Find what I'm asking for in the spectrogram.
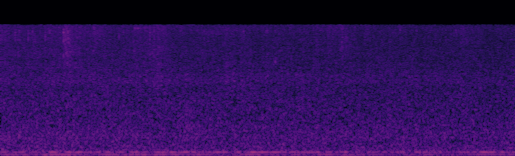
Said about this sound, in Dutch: Ik zie dat er velen van u ook even naar buiten kijken, omdat er een stortbui is.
